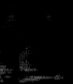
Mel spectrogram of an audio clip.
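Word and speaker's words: science: एस के बाद जब जब सी का यूज किया जाता है तब वहां पर जो सी होता है वो क्या होता है, साइलेंट होता है। एग्जाम्पल के रूप में जैसे आप साइंस, साइंस, सेंट, इन सारे में जो सी है वो क्या है बेटा, साइलेंट।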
